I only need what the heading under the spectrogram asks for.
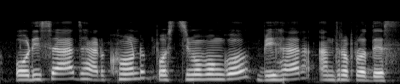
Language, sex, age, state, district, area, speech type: Odia, female, 45-60, Odisha, Mayurbhanj, rural, spontaneous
